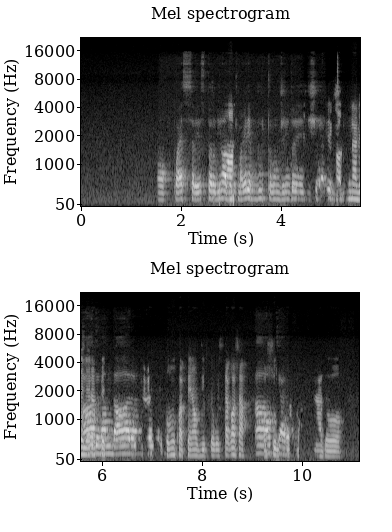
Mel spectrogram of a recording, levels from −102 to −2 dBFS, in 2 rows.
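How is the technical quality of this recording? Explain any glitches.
The recording has two kinds of call-processing fault: repeated dropouts of the voice and two brief echoes.

From 2.37 to 5.41 s, 6.06 to 7.28 s and 9.52 to 10.54 s the speech falls away by up to about 35 dB, then about 30 dB twice. This is speech suppressed in double talk, likely an echo canceller turning down both the talker and the loudspeaker echo while both ends spoke.

At 5.05 to 5.13 s and 6.97 to 7.05 s a short delayed copy of the voice returns about 0.48 s late. The first is faint, about 25 dB down, and the second is nearly as loud as the speech, about 5 dB down. This is echo leak, likely from a speakerphone whose canceller missed part of its own output. The fixed delay separates it from room reverberation.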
